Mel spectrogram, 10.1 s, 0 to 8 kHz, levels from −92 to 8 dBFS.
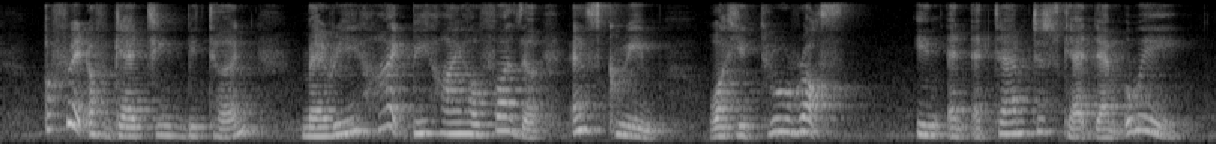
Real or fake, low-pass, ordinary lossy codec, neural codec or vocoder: real; 7.2 kHz; none; none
